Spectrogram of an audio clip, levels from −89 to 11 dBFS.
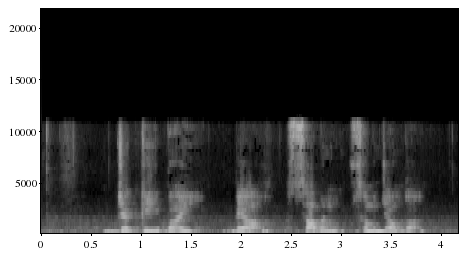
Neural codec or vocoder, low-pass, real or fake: none; 10.8 kHz; real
